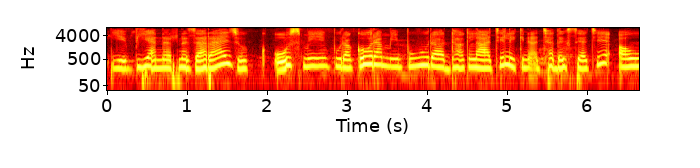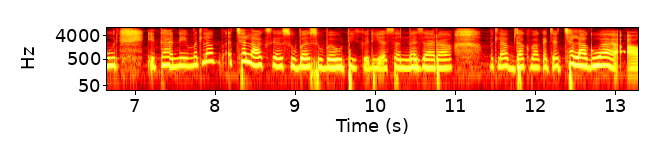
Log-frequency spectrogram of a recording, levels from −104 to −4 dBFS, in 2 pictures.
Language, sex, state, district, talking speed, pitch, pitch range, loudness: Halbi, female, Chhattisgarh, Bastar, 155 wpm, 265 Hz, 245-290 Hz, -20 LUFS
